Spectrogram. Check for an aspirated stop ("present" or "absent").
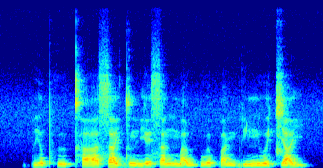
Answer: present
